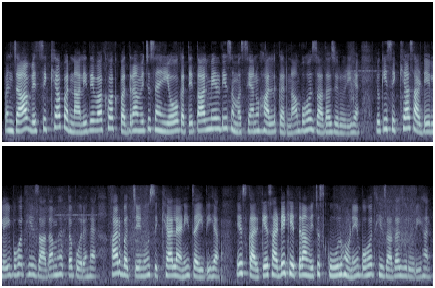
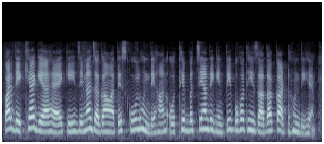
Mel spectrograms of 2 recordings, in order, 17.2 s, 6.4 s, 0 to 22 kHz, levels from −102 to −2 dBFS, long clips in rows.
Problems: none marked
